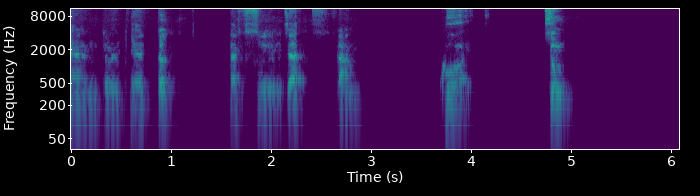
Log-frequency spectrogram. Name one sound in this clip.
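A young man speaks slowly and deliberately into a microphone, with pauses.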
